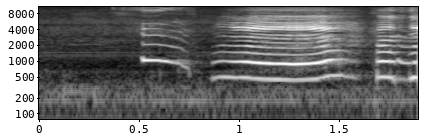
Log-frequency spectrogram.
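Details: Pet dog calling for its owner, called daddy: a short falling whimper, then a longer arching whine that rises and sinks smoothly. A third cry begins just at the end.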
